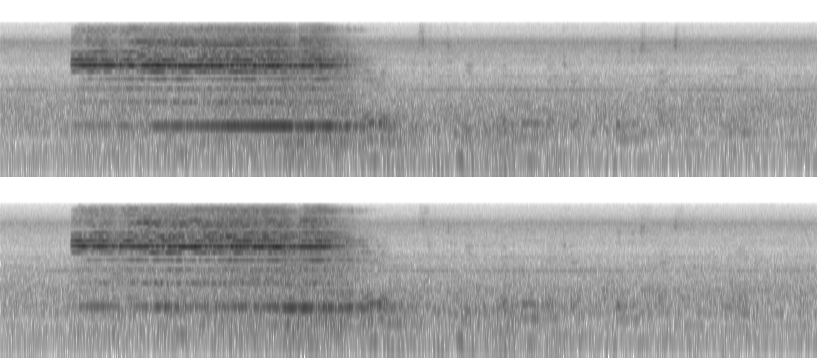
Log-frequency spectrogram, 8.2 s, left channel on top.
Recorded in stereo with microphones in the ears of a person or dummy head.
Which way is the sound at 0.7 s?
5° left (ahead or behind).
